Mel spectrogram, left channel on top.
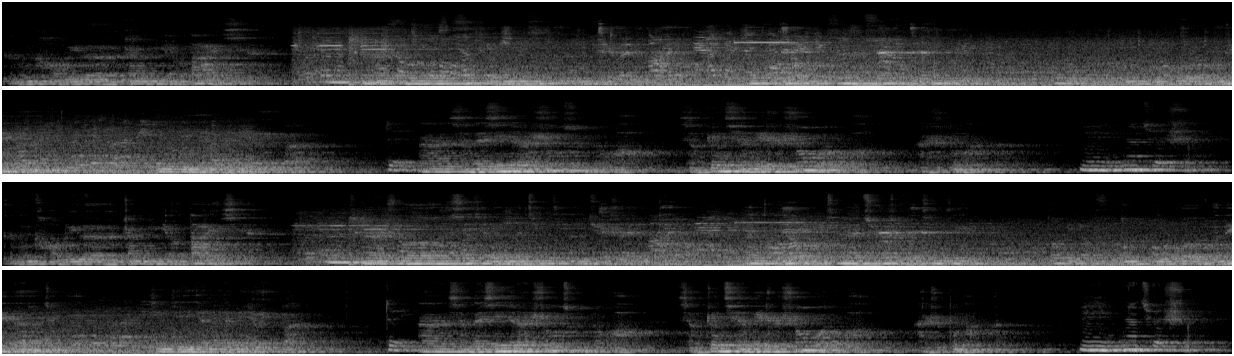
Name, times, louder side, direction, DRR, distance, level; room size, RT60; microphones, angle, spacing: voice 1, 0.0-2.5 3.6-7.0 7.4-9.7 10.5-13.1 13.8-15.3 16.5-18.6 19.1-20.9 21.4-22.3, equal, 45° right, -3 dB, 1.9 m, -29 dB
Bus, 2.9-14.8, left 3 dB, 80° left, 1.0 m, -34 dB
voice 2, 3.2-3.7 12.5-12.8 16.1-16.5 23.1-24.3, right 2 dB, 60° right, 4 dB, 1.3 m, -28 dB
9.4 x 9.3 x 5.1 m, 2.4 s
head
